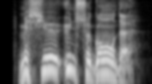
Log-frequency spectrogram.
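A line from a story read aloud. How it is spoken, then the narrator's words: Plain. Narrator (French): dit Michel Ardan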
